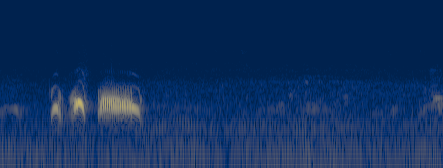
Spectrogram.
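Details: Spotted dove decoy calling to attract wild doves: a quick three-part phrase of short and long low coos, the last broad and burry, followed by faint low background rumble and a distant faint note.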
